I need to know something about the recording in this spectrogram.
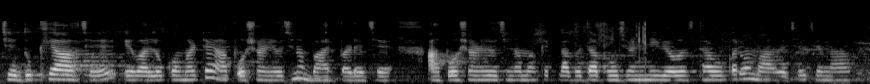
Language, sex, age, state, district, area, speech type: Gujarati, female, 18-30, Gujarat, Amreli, rural, spontaneous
